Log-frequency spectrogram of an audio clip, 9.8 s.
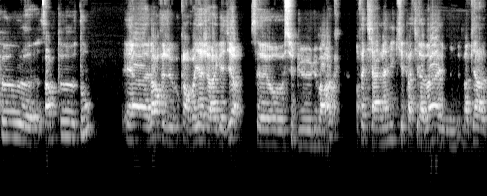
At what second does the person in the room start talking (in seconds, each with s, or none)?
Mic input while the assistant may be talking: none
